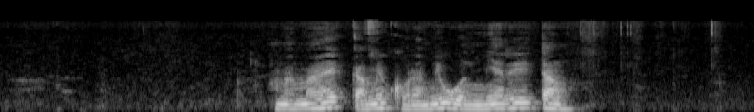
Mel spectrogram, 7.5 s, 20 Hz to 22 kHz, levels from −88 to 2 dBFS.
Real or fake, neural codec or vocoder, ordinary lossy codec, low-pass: real; none; AAC, 48 kbps; 10.8 kHz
